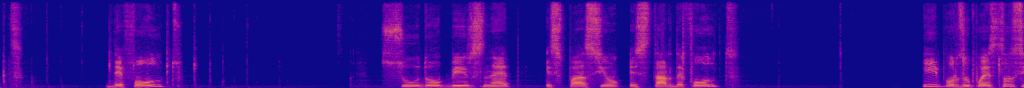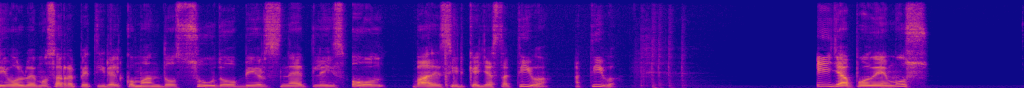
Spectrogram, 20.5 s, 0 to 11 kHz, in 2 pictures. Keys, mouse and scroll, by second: 0.0-3.1 typing, 6.4-7.2 typing, 9.2-10.3 typing, 14.5 Return, 20.3 click.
